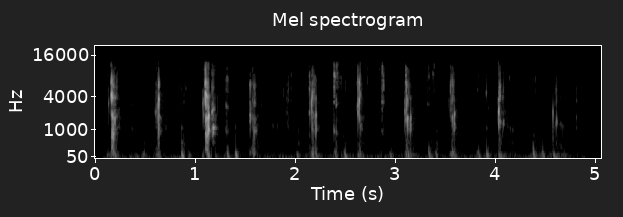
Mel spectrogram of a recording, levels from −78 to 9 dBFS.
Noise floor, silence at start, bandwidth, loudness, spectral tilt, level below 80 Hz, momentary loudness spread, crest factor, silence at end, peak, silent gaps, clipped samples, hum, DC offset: -66 dBFS; 0.15 s; 13 kHz; -31 LUFS; 1.5 dB/octave; -64 dBFS; 26 LU; 32 dB; 1 s; -4 dBFS; none; under 0.1%; none; under 0.1%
